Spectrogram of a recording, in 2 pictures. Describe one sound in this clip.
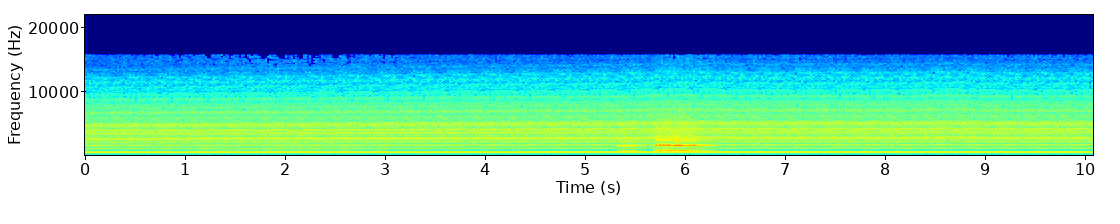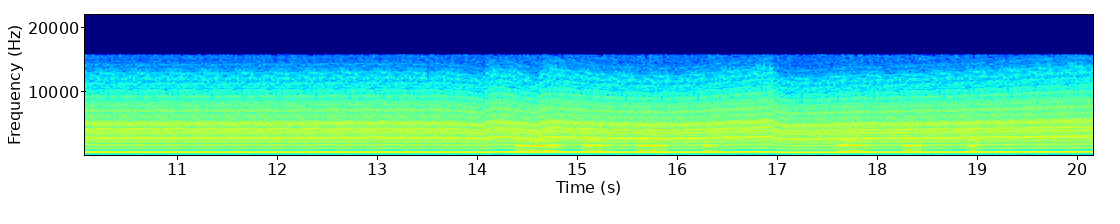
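A racing car engine drones at a high, steady pitch.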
